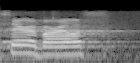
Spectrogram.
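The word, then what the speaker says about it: Sara Bareilles: In some ways, it is just that desire to have some of those sorts of conversations that led Sarah Bareilles.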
